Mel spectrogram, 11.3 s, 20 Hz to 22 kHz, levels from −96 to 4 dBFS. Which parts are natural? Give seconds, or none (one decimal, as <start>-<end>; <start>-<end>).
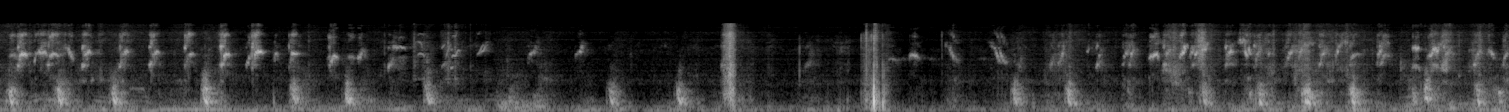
3.0-3.7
